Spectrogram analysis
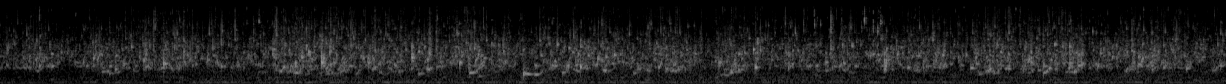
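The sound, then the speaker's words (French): A babbling brook murmurs steadily throughout, a continuous trickle of water bubbling over stones with no voices or other sounds. “pour cela qu'en anglais, le murmure d'un ruisseau se dit « the babbling brook », le ruisseau qui babille.”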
